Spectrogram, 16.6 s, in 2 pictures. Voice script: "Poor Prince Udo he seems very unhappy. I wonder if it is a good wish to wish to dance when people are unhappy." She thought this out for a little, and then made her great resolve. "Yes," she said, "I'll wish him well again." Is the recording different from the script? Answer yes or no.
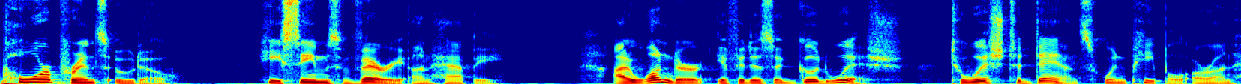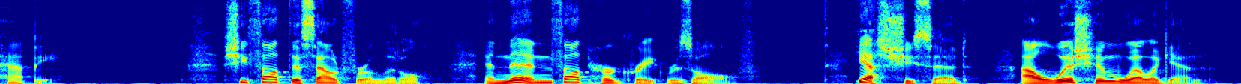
yes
